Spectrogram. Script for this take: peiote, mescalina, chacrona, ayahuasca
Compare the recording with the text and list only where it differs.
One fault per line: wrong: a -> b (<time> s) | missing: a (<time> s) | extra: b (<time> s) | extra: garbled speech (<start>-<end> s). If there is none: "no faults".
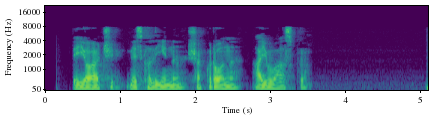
no faults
